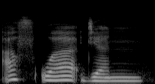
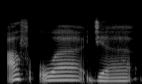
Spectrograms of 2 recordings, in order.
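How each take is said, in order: First: The word ends with an n sound. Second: The word ends on a lengthened a vowel. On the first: The speaker calls it wrong. "bukan afwajan" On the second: The speaker calls it right. "dibaca panjang dua harokat"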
